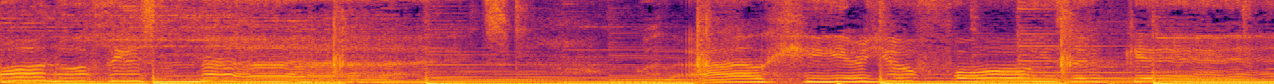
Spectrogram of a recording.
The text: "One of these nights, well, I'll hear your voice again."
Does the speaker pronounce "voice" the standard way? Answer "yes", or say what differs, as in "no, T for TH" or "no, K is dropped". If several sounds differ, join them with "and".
no, F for V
